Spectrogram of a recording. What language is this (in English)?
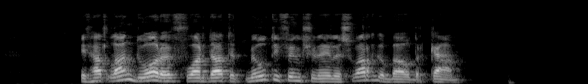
Western Frisian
